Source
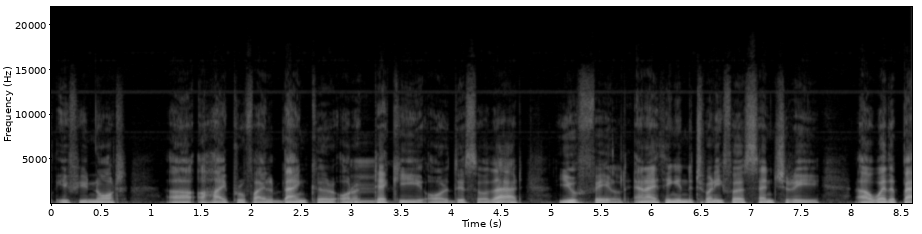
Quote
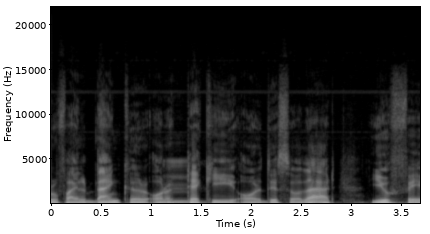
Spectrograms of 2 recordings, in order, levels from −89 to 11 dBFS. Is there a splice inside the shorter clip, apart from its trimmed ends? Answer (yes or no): no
